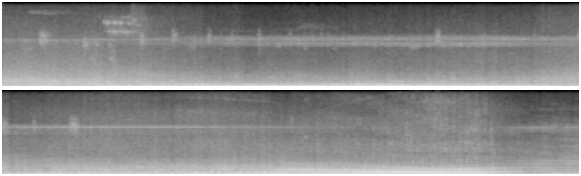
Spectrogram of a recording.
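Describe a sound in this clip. Tyres hum and crunch along rough asphalt.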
